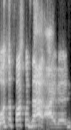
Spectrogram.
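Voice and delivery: ordinary talk

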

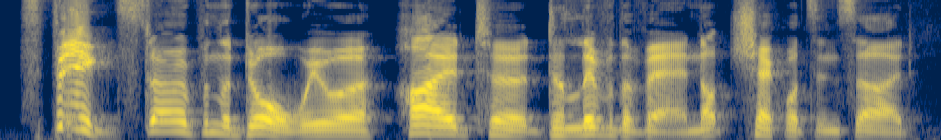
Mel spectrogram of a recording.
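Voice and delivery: urgent, pressing, acted tone. Yelling in character at another player's character to leave the door shut: in-character yell. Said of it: "I yell at him".

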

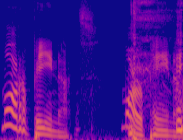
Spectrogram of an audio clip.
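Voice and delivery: put-on Irish accent with swooping, swinging sing-song tune. Talking about Colin Farrell and asked for an accent, you do Colin Farrell with an Irish accent. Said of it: "Can you do an Irish accent?".

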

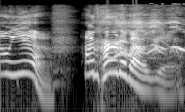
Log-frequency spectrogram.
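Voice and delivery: very high character voice with big pitch swoops. As Gebetto walking up to Salius, speak in the Gebetto voice. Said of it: "Gebetto walks up to Salius and he says".

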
